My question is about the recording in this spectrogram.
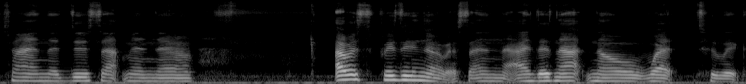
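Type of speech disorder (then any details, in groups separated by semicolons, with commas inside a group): Bulbar dysarthria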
